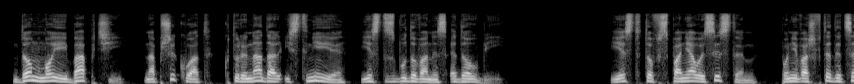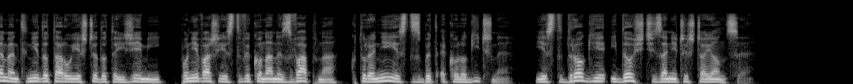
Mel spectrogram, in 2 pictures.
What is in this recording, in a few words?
Polish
